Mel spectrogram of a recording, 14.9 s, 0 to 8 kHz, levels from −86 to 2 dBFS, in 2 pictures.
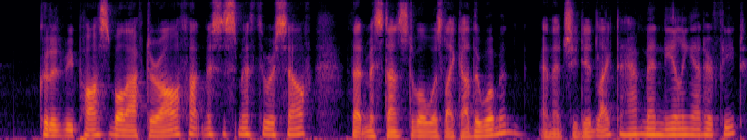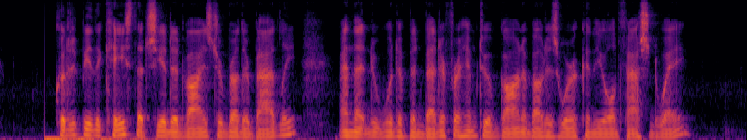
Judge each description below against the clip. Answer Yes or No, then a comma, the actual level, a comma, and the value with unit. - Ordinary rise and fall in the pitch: No, wide, 5.9 semitones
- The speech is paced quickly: Yes, fast, 250 wpm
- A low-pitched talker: Yes, low, 100 Hz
